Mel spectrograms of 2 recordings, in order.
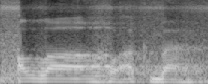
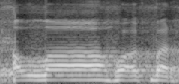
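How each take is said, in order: First: The pitch stays level through the final word. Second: The pitch sinks downward through the final word. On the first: The opening words are finished before bowing down. The speaker calls it right. "takbiratul ihram harus lurus" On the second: The opening words are said while already bowing down. The speaker calls it wrong. "ke bawah ke bawah, terbawa ke bawah takbirnya, batal juga"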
